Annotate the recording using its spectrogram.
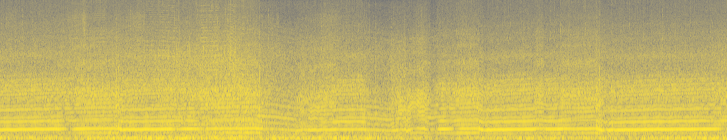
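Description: A rally SUV's engine roars at high revs.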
